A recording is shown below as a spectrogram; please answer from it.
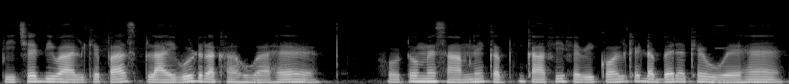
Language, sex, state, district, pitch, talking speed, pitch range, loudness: Hindi, male, Jharkhand, Palamu, 115 Hz, 145 wpm, 115-130 Hz, -18 LUFS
